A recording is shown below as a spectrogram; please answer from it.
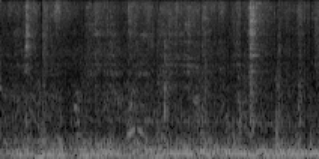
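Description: Peak Tram car running down its track, a loud steady rumble heard from inside the car, with an occasional sharp click.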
